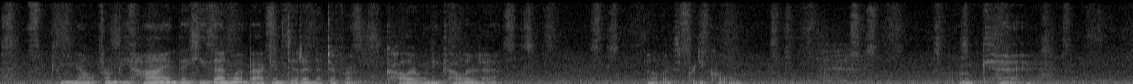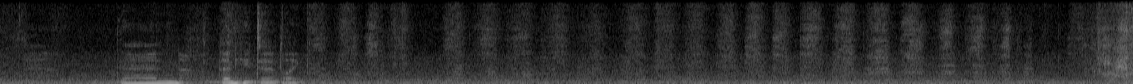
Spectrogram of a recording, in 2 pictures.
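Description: A felt-tip marker scratches and squeaks across paper.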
